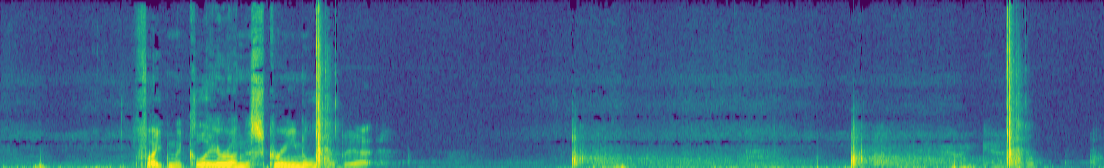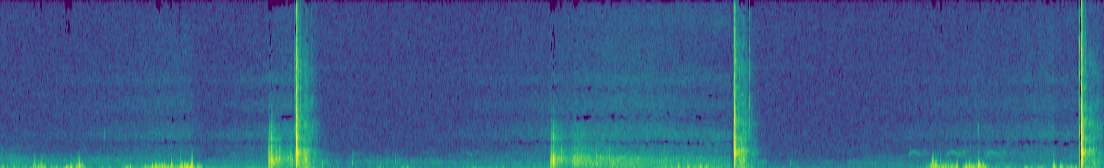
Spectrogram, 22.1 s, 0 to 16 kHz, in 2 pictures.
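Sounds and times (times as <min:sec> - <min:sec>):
pistol shots: 0:03.1 - 0:03.4, 0:08.5 - 0:09.4, 0:10.0 - 0:11.0, 0:13.7 - 0:14.4, 0:16.5 - 0:17.6, 0:18.3 - 0:18.7.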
